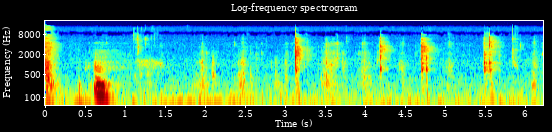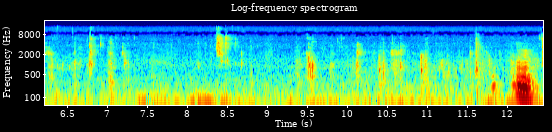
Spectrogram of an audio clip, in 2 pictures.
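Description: Close-miked wet chewing of a mouthful of food, with many small irregular mouth clicks and smacks. A brief low hum comes from the eater about a second in and again near the end.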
